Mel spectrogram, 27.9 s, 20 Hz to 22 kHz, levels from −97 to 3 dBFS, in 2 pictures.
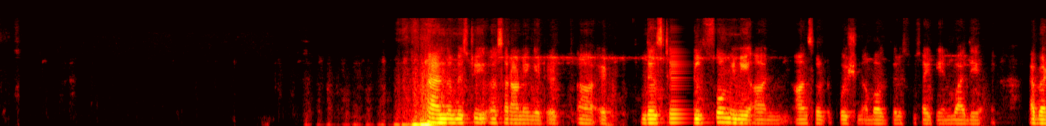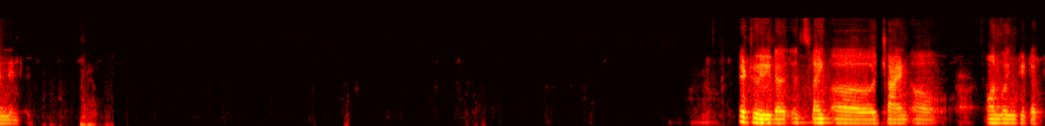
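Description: At 8.95 to 9.27 s, after "uh it there's", and at 13.08 to 13.24 s, after "their society and why", the speech stalls into a fading buzzy hold before resuming with "so many unanswered questions" and "abandoned it". This is a call audio freeze, likely from delayed packets draining the jitter buffer. On a spectrogram, smeared horizontal streaks replace the speech detail, and the waveform shows a decaying tail.

From 15.93 to 16.87 s and from 22.39 to 23.71 s, a jitter buffer speed-up trims repeated pitch-period slices, running the speech about 11% and then 21% fast at unchanged pitch. It sounds hurried. The waveform looks compressed in time, with spectrogram harmonics still at the same frequencies.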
